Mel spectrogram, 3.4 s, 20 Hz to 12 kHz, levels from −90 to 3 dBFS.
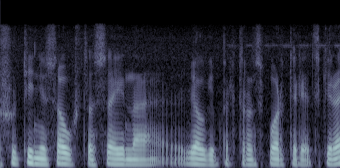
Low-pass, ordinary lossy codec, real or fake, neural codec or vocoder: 7.2 kHz; MP3, 96 kbps; real; none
